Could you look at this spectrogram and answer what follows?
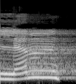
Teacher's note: لم ميم ساكنة وبعدها تاء فالحكم إظهار شفوي لا يحتاج إلى غنة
